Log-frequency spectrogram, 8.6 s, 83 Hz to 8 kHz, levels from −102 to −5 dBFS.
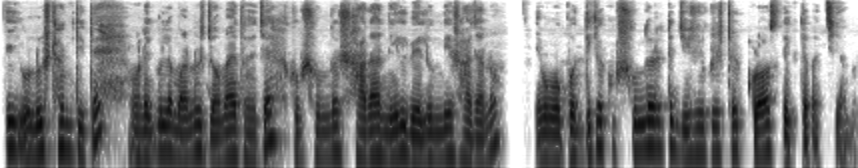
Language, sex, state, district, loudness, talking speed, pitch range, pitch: Bengali, male, West Bengal, Jhargram, -18 LUFS, 180 wpm, 110-145 Hz, 125 Hz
